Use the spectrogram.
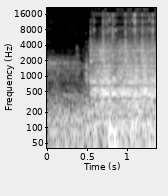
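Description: A longarm quilting machine starts up and stitches a custom quilt, going from a faint hum to a steady, fairly quiet mechanical whir over about a second, with no talk.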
